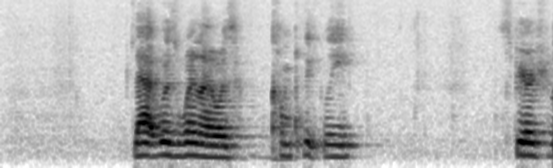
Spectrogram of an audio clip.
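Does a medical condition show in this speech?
Yes: cerebral palsy.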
